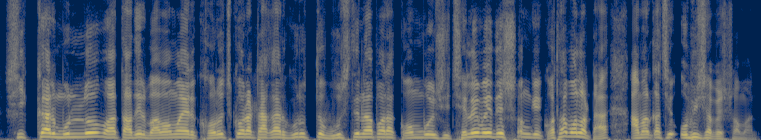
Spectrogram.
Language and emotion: Bengali, disgusted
